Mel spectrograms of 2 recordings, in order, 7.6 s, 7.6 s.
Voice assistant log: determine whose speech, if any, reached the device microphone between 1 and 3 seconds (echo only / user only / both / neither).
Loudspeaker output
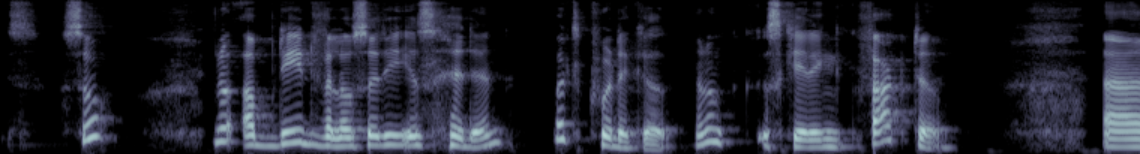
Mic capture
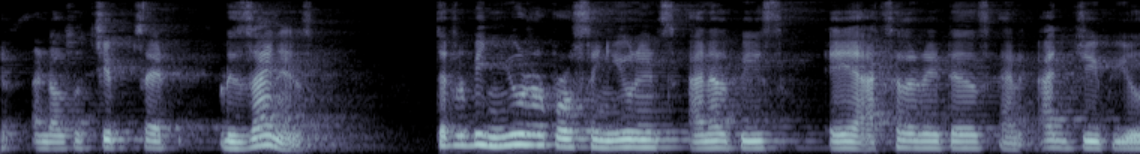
user only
